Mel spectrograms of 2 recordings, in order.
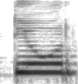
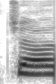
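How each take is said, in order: First: The syllable is said as tyor. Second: The syllable is said as chur. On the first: The speaker calls it wrong. "ट्योर करके नहीं होता है" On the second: The speaker calls it right. "T U R E का जो pronunciation होता है वो friends चर होता है"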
